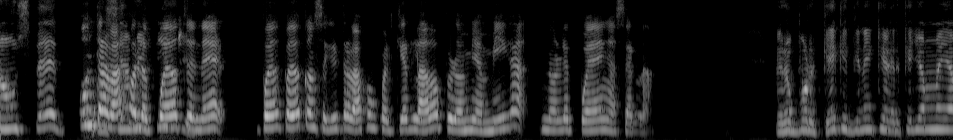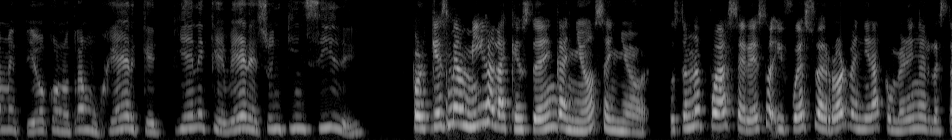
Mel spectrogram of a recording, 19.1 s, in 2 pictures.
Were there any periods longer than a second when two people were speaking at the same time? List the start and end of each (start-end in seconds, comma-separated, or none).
0.8-2.0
